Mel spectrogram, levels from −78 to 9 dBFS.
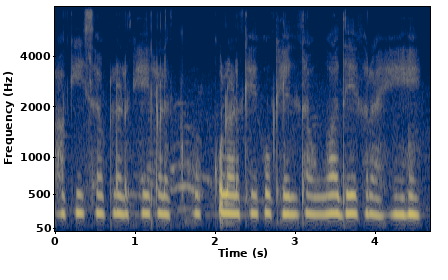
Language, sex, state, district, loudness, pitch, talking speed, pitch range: Hindi, female, Madhya Pradesh, Bhopal, -18 LUFS, 245 Hz, 140 wpm, 235-245 Hz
